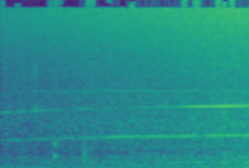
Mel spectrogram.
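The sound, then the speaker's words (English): Outdoor warning sirens in Starkville hold a steady, drawn-out tone over a low background rumble, fairly faint and slowly swelling, with no one speaking. “we got sirens going off here in Starkville.”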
